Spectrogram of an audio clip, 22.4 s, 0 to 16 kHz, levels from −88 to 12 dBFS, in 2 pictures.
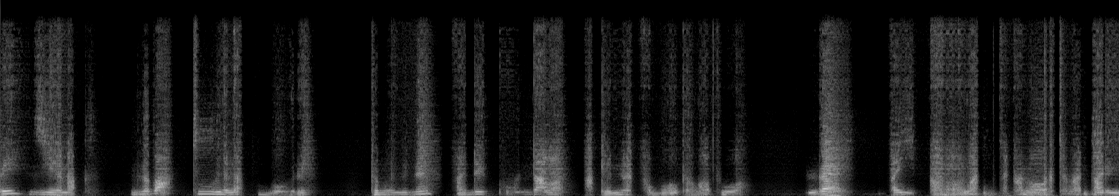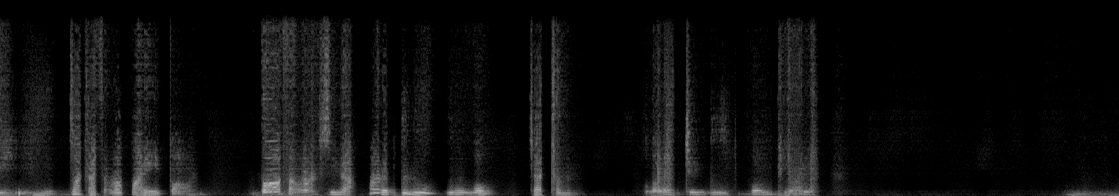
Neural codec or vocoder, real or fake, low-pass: codec, 44.1 kHz, 0.9 kbps, DAC; fake; 14.4 kHz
